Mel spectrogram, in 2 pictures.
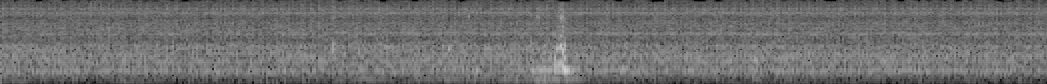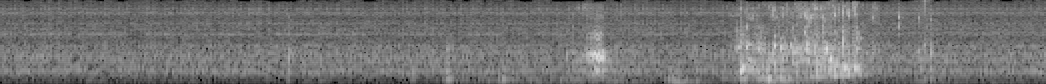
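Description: Water heard through a submerged camera: a steady hiss with short bursts about three and eight seconds in, and a louder rush of water lasting about half a second near the end.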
